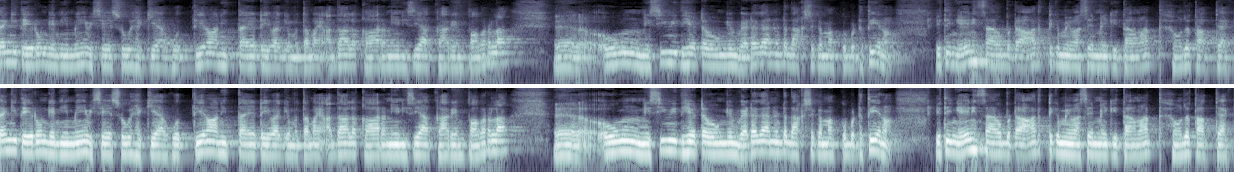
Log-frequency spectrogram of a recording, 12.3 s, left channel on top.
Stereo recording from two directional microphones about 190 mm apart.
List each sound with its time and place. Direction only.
0.0 s speech: 35° right (ahead or behind)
